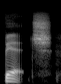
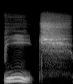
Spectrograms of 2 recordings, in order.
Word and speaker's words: beach: Let's say you say, I went to the beach, but you pronounced it like bitch. You'd immediately say, sorry, I mean beach, with the long E sound.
